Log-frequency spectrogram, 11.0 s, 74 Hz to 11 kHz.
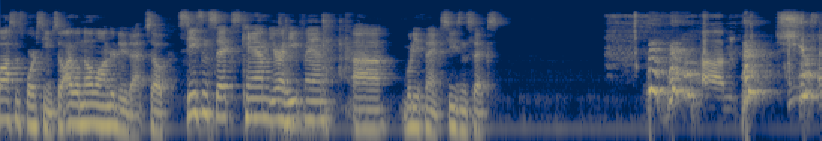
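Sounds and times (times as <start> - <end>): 
speech: 0.0 - 6.7
dog barking and yelping: 8.6 - 10.9.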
